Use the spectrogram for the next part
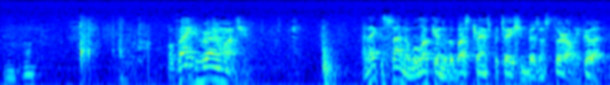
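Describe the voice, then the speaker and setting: An actor playing a brisk, determined newspaper editor asking businesslike questions, in 1940s film serial style. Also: male voice, on the low side, animated, noisy background, lightly acted. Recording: roomy old film soundtrack with music.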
